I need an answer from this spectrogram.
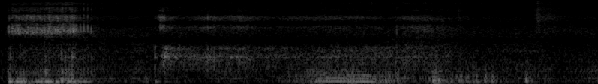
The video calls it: Falco rottweiler snoring.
